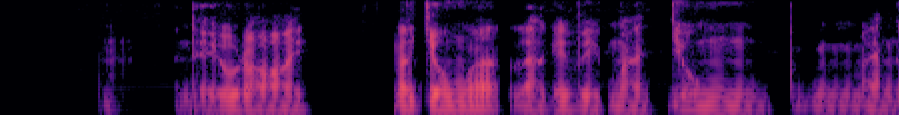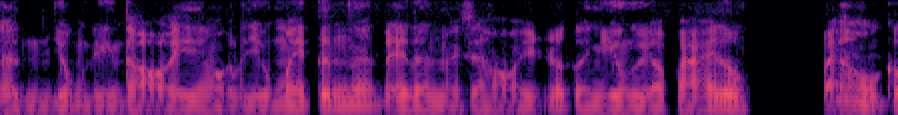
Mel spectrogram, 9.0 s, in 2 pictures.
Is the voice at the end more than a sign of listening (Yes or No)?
No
